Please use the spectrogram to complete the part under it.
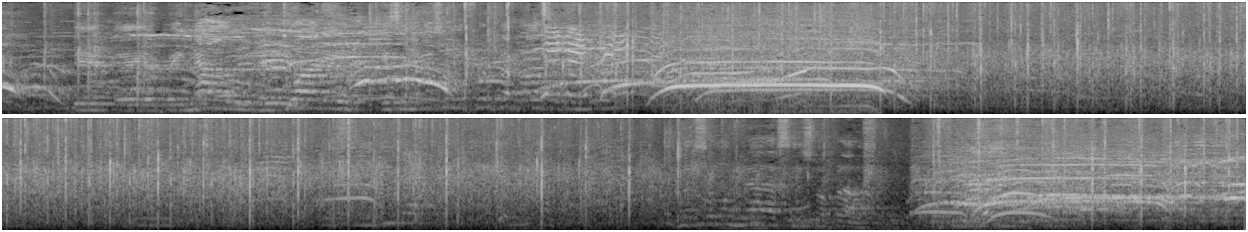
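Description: A crowd claps and applauds loudly.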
